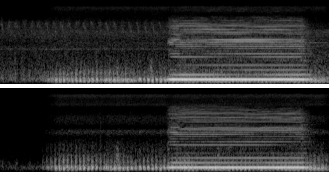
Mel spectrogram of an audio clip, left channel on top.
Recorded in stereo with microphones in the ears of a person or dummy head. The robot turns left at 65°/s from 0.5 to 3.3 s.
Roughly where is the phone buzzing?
Behind right.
